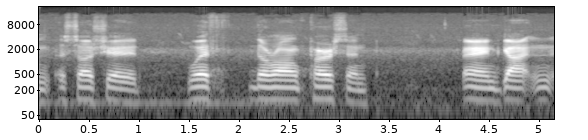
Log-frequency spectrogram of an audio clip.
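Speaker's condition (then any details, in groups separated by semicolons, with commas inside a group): Cerebral palsy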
